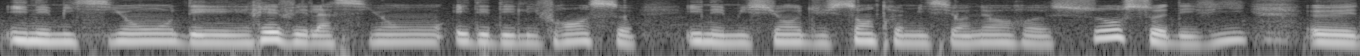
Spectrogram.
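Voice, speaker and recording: A woman, hosting a formal television interview in a hesitant way, with many filler pauses. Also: sits low, a little mellow. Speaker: TV show host.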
